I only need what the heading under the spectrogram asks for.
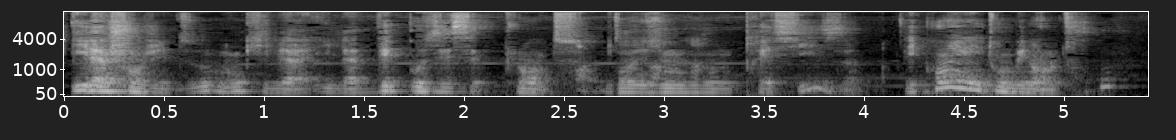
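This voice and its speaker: A man's voice: on the low side, big pitch swings, brisk, darkish tone. A man giving a casual, explanatory speedrun commentary, hesitating and correcting himself with informal asides. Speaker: video game commentator, host. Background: background music.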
